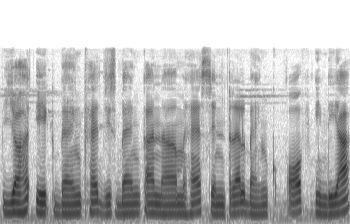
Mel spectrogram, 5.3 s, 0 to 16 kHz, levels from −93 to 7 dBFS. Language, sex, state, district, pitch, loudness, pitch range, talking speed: Hindi, male, Bihar, West Champaran, 120 Hz, -20 LUFS, 115-125 Hz, 160 wpm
